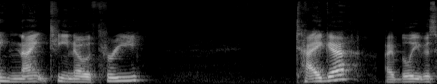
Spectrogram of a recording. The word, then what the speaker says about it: Taiga: this one is the CJ RB j 1903 tyga i believe is how you say it it's ta IG a first I thought it was t Agha but the a is before the I so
